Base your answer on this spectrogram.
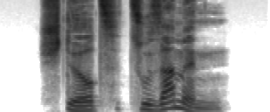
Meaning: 1. singular imperative of zusammenstürzen 2. first-person singular present of zusammenstürzen
- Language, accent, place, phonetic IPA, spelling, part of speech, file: German, Germany, Berlin, [ˌʃtʏʁt͡s t͡suˈzamən], stürz zusammen, verb, De-stürz zusammen.ogg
